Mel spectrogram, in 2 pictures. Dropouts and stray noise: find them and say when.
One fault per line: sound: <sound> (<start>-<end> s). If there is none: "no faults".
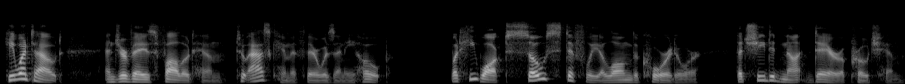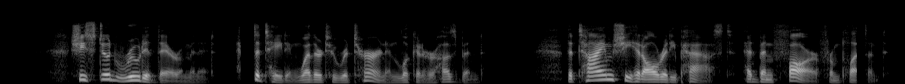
sound: dropout (11.5-11.6 s)
sound: dropout (17.6-17.7 s)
